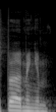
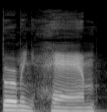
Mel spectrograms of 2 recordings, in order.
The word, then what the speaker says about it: Birmingham: know there's a because americans can't pronounce that correctly it's birmingham but they go birmingham like you know it's a ham it's not it's ham birmingham oh that's talladega that's where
